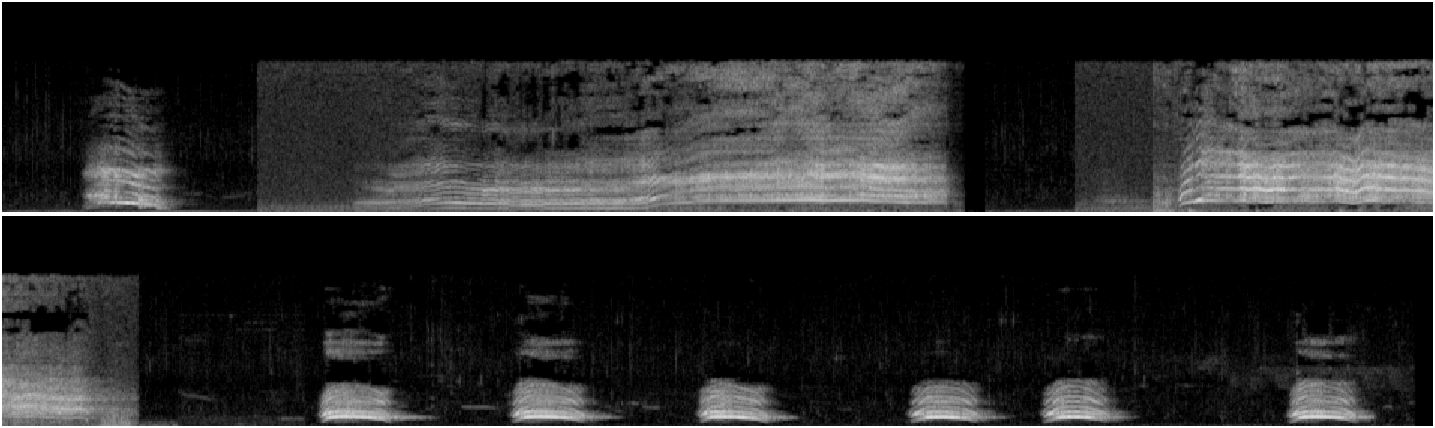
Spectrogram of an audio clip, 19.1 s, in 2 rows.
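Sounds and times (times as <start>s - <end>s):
lynx calling: 7.6s - 10.5s.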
